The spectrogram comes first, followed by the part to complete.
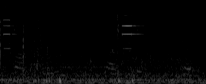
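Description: Faint, short high-pitched electronic beep a little over a second in, with a fainter one at the very start, from the digital timer used to time the speeches.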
